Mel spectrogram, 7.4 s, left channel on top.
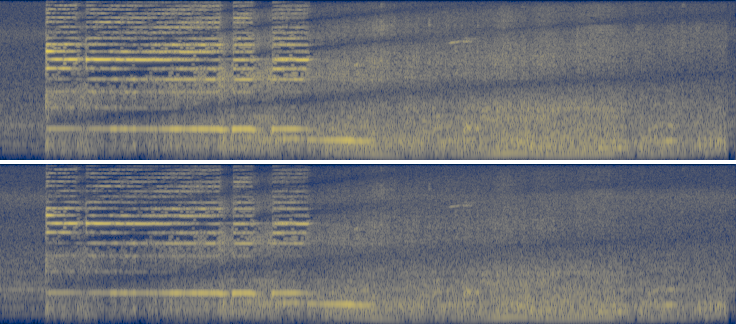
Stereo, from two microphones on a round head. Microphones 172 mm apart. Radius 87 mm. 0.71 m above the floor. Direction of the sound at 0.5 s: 20° left (ahead or behind).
